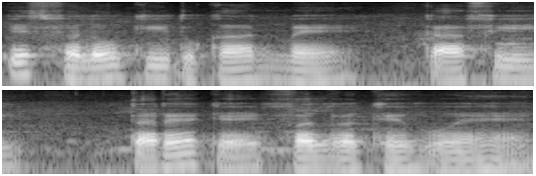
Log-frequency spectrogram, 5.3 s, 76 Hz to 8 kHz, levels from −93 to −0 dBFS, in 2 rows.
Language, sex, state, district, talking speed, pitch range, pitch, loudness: Hindi, male, Rajasthan, Jaipur, 135 wpm, 95-110 Hz, 100 Hz, -17 LUFS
